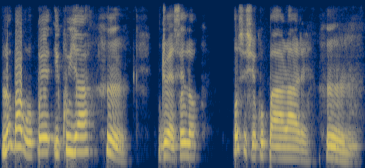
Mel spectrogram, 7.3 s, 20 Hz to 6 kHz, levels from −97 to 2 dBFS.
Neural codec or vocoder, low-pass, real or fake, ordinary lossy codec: none; 5.4 kHz; real; AAC, 48 kbps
